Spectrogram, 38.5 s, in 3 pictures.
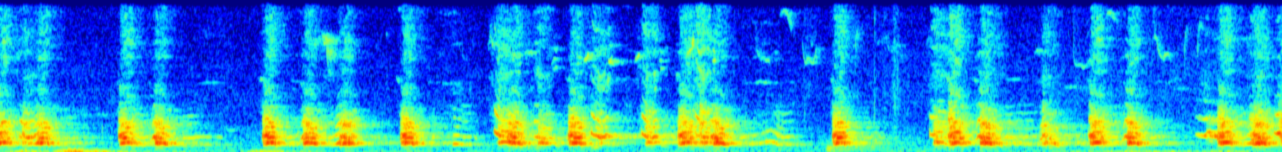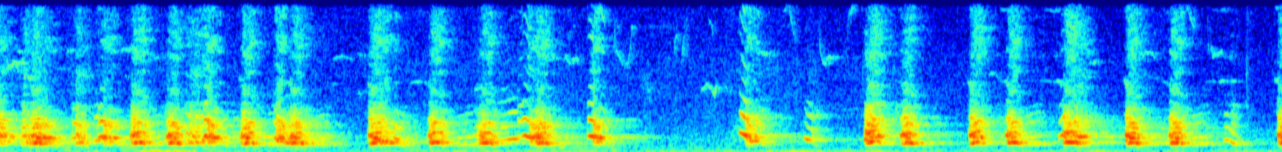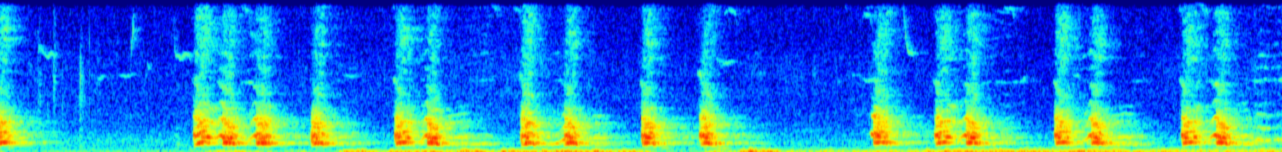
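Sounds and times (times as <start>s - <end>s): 
dogs: 0.0s - 19.3s, 20.2s - 26.4s, 27.6s - 33.2s, 34.3s - 38.4s.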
